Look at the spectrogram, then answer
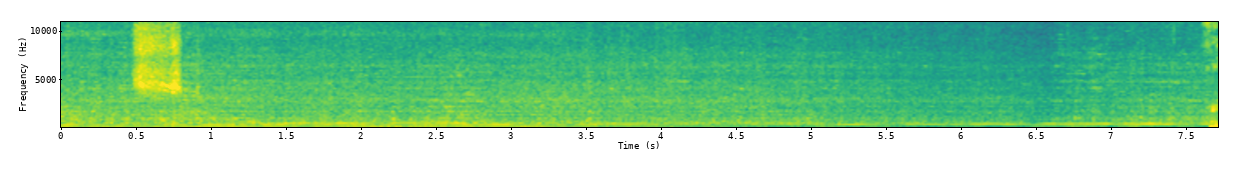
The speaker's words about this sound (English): You hear the subtle rumble of the train.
